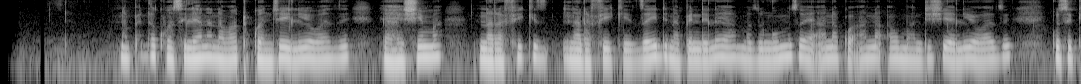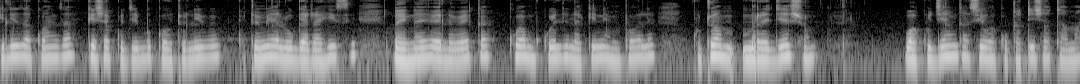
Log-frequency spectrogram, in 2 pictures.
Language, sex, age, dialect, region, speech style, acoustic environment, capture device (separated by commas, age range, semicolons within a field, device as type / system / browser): Swahili, female, 25-34, Kenya - Nairobi Sheng-influenced, Kenya, relaxed, silence, mobile / Linux / Chrome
